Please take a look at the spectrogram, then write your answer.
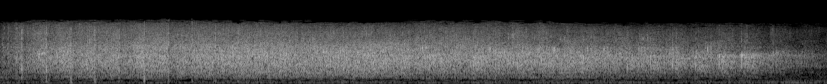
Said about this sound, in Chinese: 现在我们以最热烈的掌声恭迎师父开示。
